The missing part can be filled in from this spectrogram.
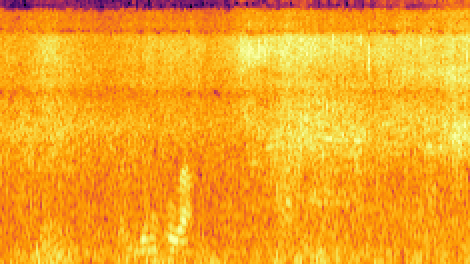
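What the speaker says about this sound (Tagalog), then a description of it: "Talagang matataas yung alon dito." High ocean waves wash onto the beach at Dingalan in a constant rushing roar mixed with gusty wind noise on the microphone, while a person talks briefly over it.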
